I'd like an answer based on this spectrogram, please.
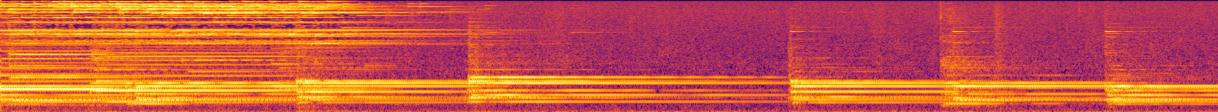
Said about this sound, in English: The mallet instruments return with atmospheric runs on the bell trees.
